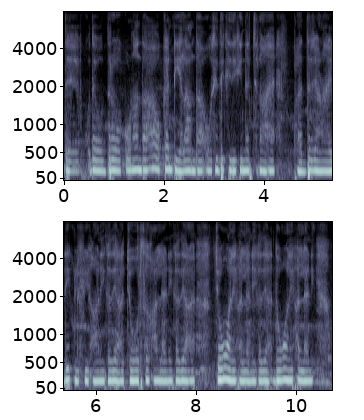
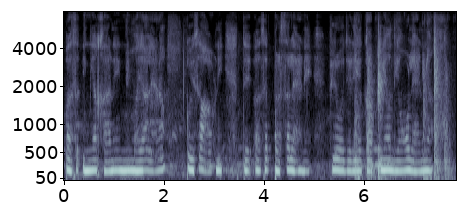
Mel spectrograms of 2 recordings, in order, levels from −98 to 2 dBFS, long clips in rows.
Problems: background sounds at intervals, echo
